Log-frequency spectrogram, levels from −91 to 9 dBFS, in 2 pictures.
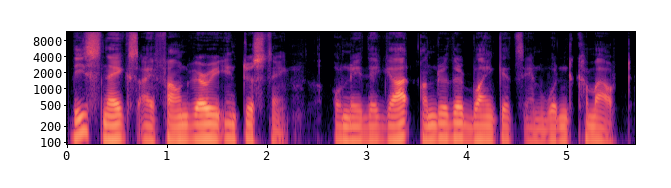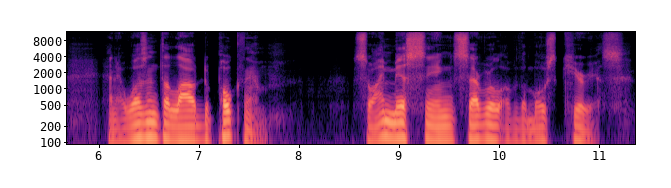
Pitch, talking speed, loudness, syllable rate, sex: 100 Hz, 170 wpm, -19 LUFS, 5.1 syllables/s, male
